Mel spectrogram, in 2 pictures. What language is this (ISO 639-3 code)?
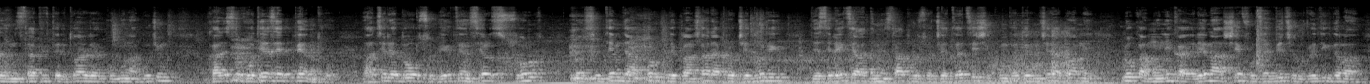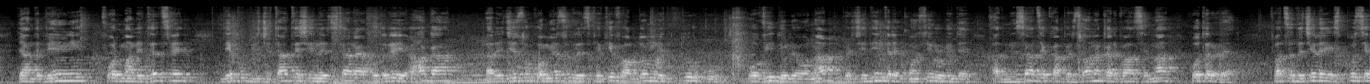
ron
